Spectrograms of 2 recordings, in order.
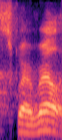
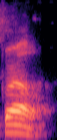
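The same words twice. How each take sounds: First: A gap or extra vowel separates R and L. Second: R and L run together without a gap. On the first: The speaker calls it wrong. "they like put a space between the R and L" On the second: The speaker calls it right. "It's just one straight word"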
